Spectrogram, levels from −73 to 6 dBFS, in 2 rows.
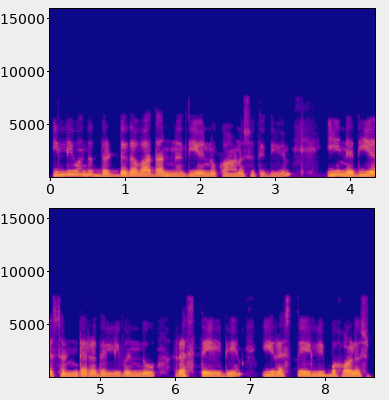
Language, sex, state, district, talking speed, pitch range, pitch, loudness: Kannada, female, Karnataka, Bidar, 95 wpm, 215-255 Hz, 230 Hz, -16 LUFS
